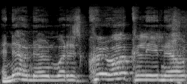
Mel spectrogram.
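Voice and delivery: high, hurried, put-on British English accent. Asked to say a phrase in a British accent, British accent. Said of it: "saying it in a British accent".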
